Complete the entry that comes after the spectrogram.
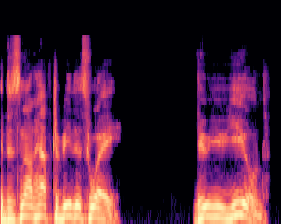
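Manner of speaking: high, loud, yelled-out voice. A player's character yells out to the goblins. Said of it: "gonna yell out".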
